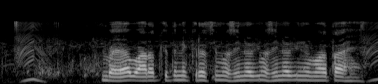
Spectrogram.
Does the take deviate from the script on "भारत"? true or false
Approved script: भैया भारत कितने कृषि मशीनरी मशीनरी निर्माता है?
false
